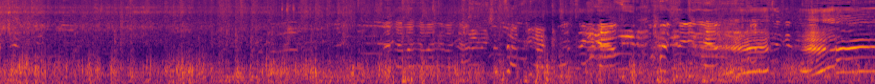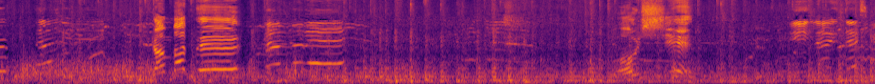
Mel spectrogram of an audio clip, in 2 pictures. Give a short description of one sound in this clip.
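Wind rushes loudly past a close microphone.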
